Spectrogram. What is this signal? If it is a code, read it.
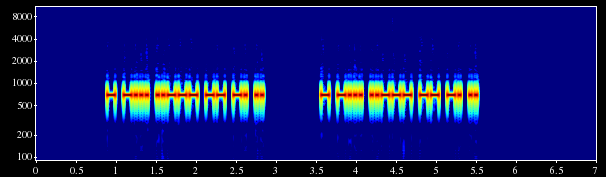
Morse code, heard as a keyed tone, about 34 wpm, 700 Hz. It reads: TB2MNI TB2MNI
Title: DXCC-100 Call Signs - 6 Characters - Repeated 2x - 35wpm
